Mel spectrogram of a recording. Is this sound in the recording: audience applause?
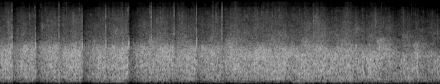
yes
